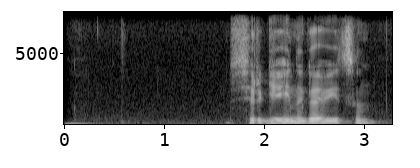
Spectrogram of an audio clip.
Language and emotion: Russian, neutral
